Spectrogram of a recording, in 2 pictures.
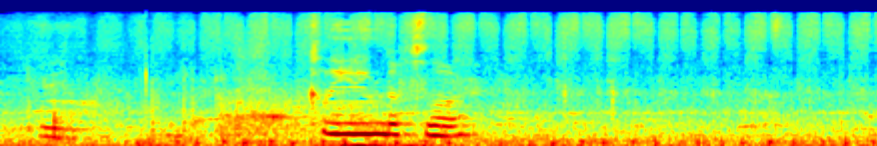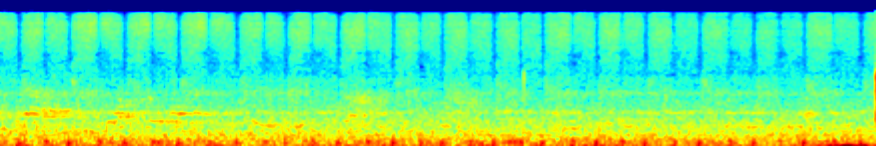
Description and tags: sonicsnaps GemsEtoy davidcleaningthefloor
cleaning the floor
Etoy, sonicsnaps, TCR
